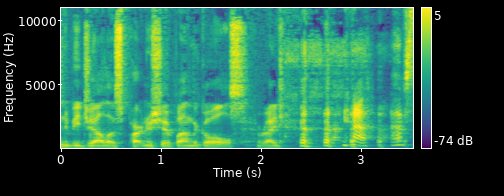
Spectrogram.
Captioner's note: laughter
